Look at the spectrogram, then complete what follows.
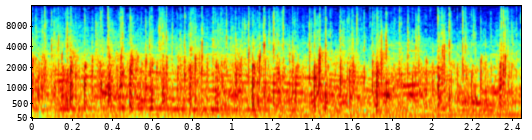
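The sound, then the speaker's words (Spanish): Steady, dense audience applause for the representative of the Instituto de Taraguilla, many hands clapping at once, loud and continuous throughout, with a faint low hum underneath. “Y ahora los más adolescentes que tienen las manos más grandes, vamos a darle un fuerte aplauso al representante, en este caso, del Instituto de Taraguilla,”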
